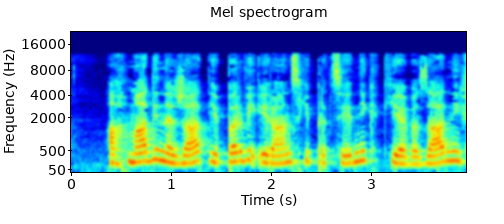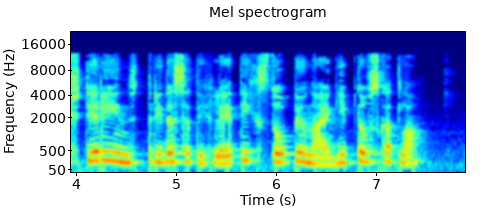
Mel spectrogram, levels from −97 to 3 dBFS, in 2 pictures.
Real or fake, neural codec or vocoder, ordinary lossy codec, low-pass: real; none; AAC, 32 kbps; 19.8 kHz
